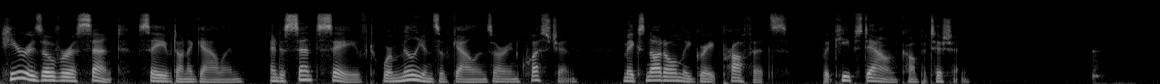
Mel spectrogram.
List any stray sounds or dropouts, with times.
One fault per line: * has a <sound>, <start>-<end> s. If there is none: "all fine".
* has a tap, 10.9-11.4 s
